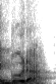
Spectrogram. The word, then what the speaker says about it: Bodø: which people often say how do you say buddha and i guess the easiest way is just think of the the great buddha the the you just say buddha that but there's an o that looks like this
